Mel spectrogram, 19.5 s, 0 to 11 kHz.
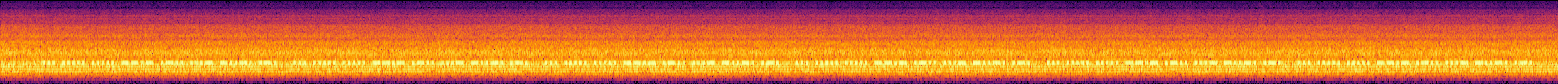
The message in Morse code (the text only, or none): S55QLV/R S55QLV/R S55QLV/R S55QLV/R S55QLV/R S55QLV/R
